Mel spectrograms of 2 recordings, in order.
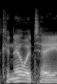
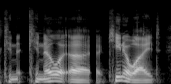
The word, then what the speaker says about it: Kinoite: now for the show i asked him if it was canoa te and he said no it's kinoite and turns out both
